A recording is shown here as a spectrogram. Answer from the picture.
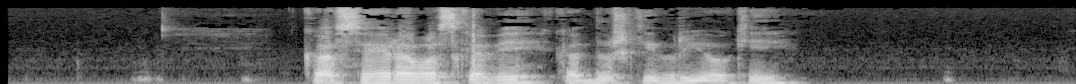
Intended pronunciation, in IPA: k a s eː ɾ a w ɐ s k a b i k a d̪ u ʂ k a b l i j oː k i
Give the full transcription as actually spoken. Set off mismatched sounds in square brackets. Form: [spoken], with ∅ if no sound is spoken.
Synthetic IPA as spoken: k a s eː ɾ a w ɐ s k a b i k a d̪ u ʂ k [i] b [ɾ] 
